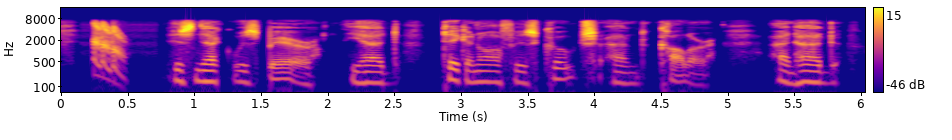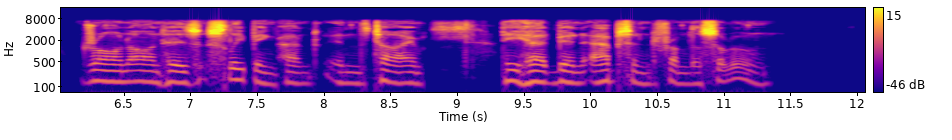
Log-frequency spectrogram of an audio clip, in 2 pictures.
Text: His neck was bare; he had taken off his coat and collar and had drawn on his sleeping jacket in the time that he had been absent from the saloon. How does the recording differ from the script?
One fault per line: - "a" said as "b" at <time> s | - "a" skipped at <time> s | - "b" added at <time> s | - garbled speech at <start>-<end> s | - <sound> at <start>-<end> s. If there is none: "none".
- chirp at 0.2-0.5 s
- "jacket" said as "and" at 7.7 s
- "that" skipped at 8.7 s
